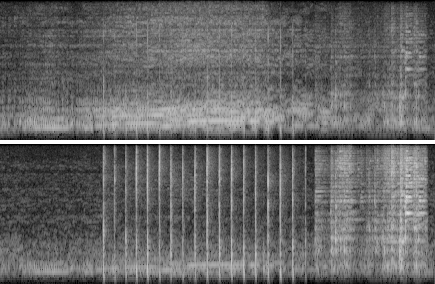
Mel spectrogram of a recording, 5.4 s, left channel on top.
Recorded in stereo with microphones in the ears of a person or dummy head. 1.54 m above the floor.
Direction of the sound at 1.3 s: 60° right (ahead or behind).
